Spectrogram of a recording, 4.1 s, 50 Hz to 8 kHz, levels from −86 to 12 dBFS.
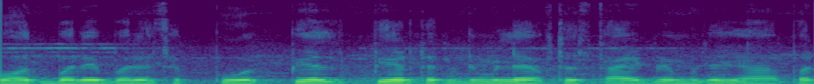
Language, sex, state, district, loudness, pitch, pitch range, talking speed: Hindi, male, Punjab, Fazilka, -16 LUFS, 155 Hz, 155-160 Hz, 190 wpm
